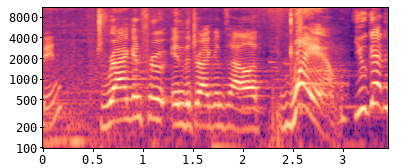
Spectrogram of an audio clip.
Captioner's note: snaps fingers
